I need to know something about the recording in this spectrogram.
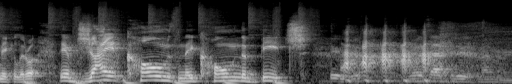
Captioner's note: cackling laughter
